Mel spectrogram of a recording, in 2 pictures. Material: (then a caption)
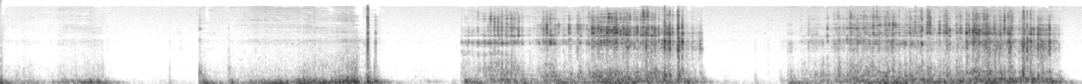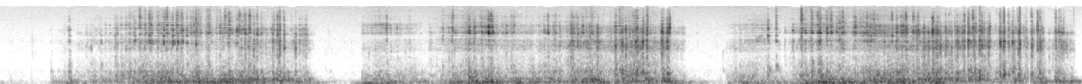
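Silicone. Small plastic toy hands scrape and scratch across the nubby palm of a purple bristled silicone scrubbing glove that is being held up. Seven rough, rustling scraping bursts with a heavy low rumble are heard, separated by brief pauses.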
